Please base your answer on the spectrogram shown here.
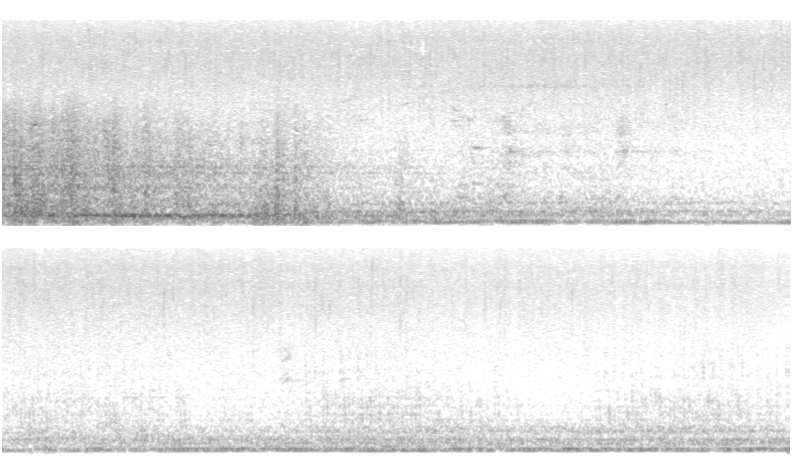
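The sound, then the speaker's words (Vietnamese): Rain falls steadily outside during a storm, with a heavy low rumble of thunder in the first couple of seconds. A softer continuous hiss of rainfall follows and runs to the end. “Bên ngoài cơn mưa vẫn rả rích.”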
